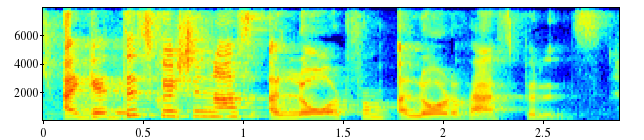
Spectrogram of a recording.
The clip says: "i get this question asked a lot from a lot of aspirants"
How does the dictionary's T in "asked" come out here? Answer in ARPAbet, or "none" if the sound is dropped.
none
